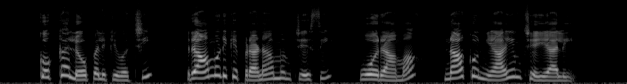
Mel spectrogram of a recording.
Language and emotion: Telugu, neutral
